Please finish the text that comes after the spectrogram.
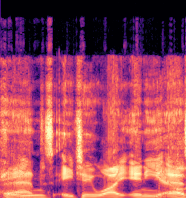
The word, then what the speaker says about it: Haynes: Hines King, Georgia Tech. That might be my guy right there. Hines King. I like that. Haynes, Haynes King.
